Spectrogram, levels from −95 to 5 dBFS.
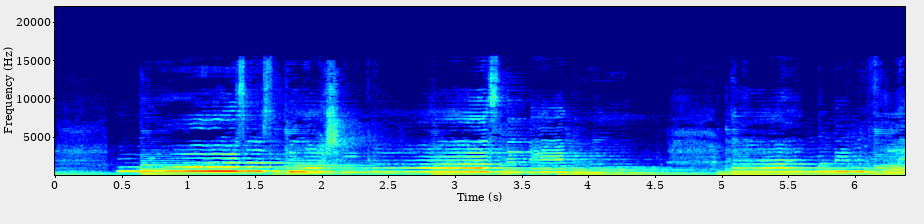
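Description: At 3.42 s there is AAC frame loss with concealment: 128 ms of data goes missing, which fits three lost frames, and the decoder rebuilds the gap from the last good spectrum. Until 3.58 s the sound smears into a noisy, phasey patch.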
